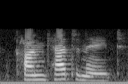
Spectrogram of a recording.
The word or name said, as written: concatenate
